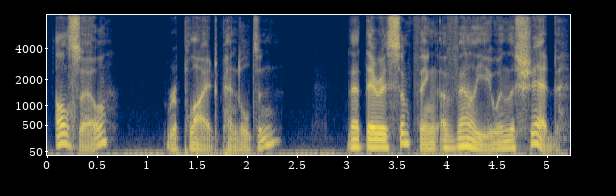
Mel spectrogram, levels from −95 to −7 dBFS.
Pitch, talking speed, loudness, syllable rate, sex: 110 Hz, 140 wpm, -21 LUFS, 5.2 syllables/s, male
